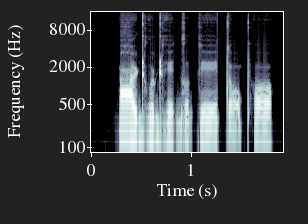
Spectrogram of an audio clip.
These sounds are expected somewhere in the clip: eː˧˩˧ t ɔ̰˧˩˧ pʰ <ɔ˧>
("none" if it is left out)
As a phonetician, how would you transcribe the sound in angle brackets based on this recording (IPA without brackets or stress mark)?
ɔ˧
